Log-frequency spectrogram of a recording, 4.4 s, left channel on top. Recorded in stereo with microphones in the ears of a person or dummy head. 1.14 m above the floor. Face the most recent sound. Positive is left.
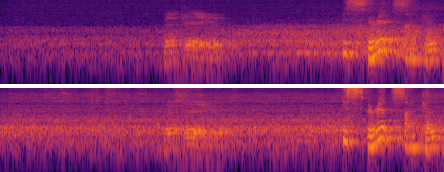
turn(degrees=-40)  # may be behind; listen again after turning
